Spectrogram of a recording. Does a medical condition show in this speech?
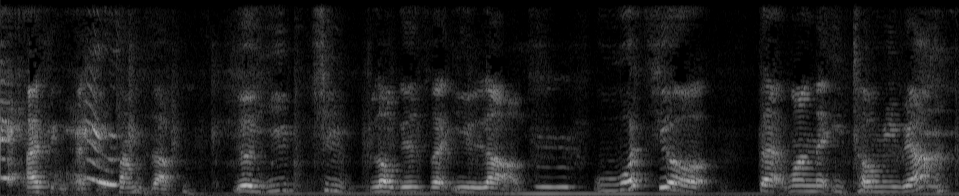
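Yes: cerebral palsy, dystonic.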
